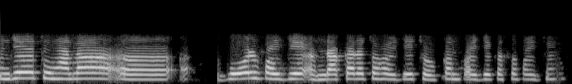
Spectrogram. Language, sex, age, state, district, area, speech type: Marathi, female, 60+, Maharashtra, Nagpur, urban, conversation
